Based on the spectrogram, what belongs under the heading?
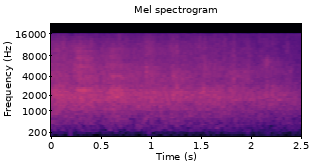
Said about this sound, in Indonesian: Kita beri tepuk tangan untuk ketiga aktor kita.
